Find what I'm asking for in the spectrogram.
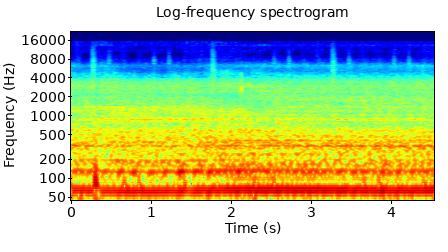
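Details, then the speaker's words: Nissan RB25DET Neo after replacing squeaky stock alternator with LS1 alternator via CWC kit, stock belt: smooth even idle, steady low hum, no belt squeal, chirp or wobble; normal idle. "Looks like the belt is there. Not seeing any wobbling. There's no squeaks going on."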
